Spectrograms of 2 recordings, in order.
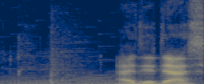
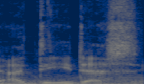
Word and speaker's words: Adidas: Adidas is how we all say it in the UK, to be honest. In America and elsewhere seem to be Adidas. Yeah. No right way to say it, I think.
